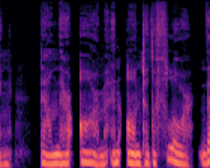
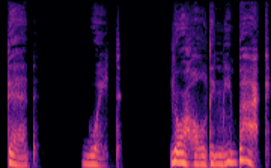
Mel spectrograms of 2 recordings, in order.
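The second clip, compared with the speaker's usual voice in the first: eerily perfect voice; slower than usual. A narrator's reading. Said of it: "they say".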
